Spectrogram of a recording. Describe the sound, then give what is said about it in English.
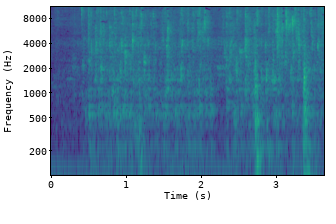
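Water trickles steadily from a tap, with a few separate drips plopping at irregular moments over the steady flow. There is no talking. “Does that sound make you have to pee? Hey, geesh. The drippy drip sound.”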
